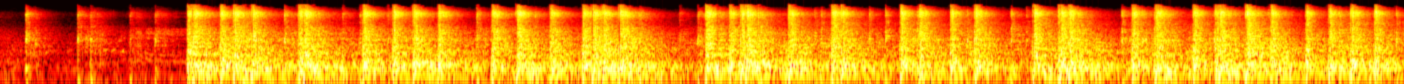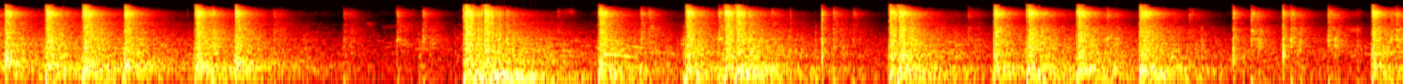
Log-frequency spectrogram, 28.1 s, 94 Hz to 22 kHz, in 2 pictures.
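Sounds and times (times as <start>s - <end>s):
fireworks bursting and crackling: 0.0s - 28.0s.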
